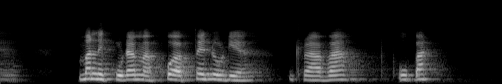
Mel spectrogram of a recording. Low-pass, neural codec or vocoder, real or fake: 7.2 kHz; codec, 16 kHz, about 1 kbps, DyCAST, with the encoder's durations; fake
